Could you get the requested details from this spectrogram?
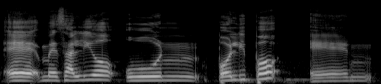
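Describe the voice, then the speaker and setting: A young Mexican man with a fairly high voice tells his story with playful, camp flair. The sound is dry and close, with no room in it. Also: steady tone, extremely slow, smooth, dry recording. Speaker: podcast guest. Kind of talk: casual storytelling chat.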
